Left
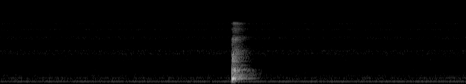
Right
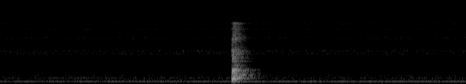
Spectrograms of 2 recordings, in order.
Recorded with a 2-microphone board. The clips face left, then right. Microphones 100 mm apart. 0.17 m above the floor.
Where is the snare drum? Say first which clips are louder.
Left 7 dB; 45° left (ahead or behind), 1.4 m.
